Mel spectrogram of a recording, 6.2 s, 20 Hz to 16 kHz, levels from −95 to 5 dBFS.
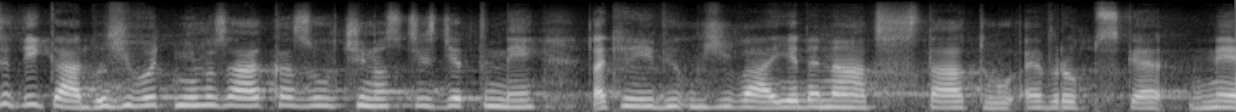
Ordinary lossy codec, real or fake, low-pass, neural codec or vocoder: AAC, 96 kbps; fake; 14.4 kHz; autoencoder, 48 kHz, 32 numbers a frame, DAC-VAE, trained on Japanese speech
